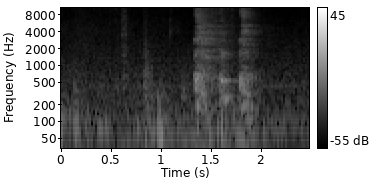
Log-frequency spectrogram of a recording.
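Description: A person coughing twice in quick succession, a little more than a second in.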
